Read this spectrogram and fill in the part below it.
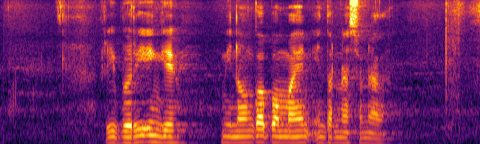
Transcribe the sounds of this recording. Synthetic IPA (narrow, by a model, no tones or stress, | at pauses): ribə̤ɾiːŋɡɪhminɔŋkɔpəmaɪnḭnt̪ərnasional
